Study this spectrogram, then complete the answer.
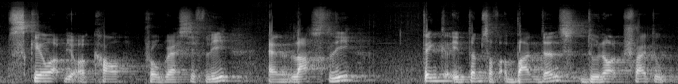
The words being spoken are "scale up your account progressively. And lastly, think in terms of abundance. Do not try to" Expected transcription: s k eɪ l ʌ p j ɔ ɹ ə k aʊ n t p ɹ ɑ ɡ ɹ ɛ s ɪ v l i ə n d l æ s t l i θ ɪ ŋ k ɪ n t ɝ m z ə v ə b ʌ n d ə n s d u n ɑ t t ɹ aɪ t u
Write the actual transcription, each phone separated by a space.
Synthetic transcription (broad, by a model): s k eɪ l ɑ p j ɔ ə k aʊ n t p ɹ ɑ ɡ ɹ ɛ s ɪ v l i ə n l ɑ s t l i t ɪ ŋ k ɪ n t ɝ m s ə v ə b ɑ n d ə n s d u n ɑ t t ɹ aɪ t u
